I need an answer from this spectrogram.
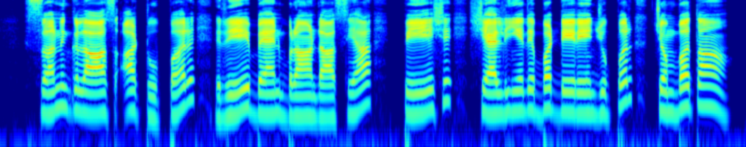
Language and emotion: Dogri, surprised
